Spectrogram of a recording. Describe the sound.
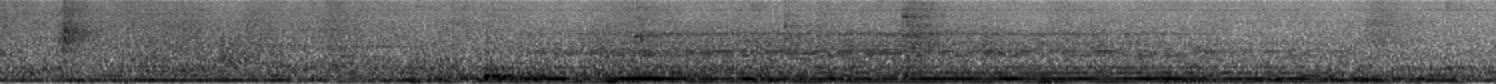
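After a quiet breath in, a single long, steady Brahmari hum begins a few seconds in, held at a natural, moderate volume and even middle pitch until the end of the exhale; the ears are not plugged.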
